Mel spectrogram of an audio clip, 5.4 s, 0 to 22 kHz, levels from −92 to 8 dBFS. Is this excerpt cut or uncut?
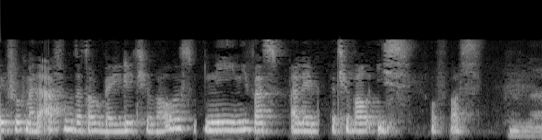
cut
